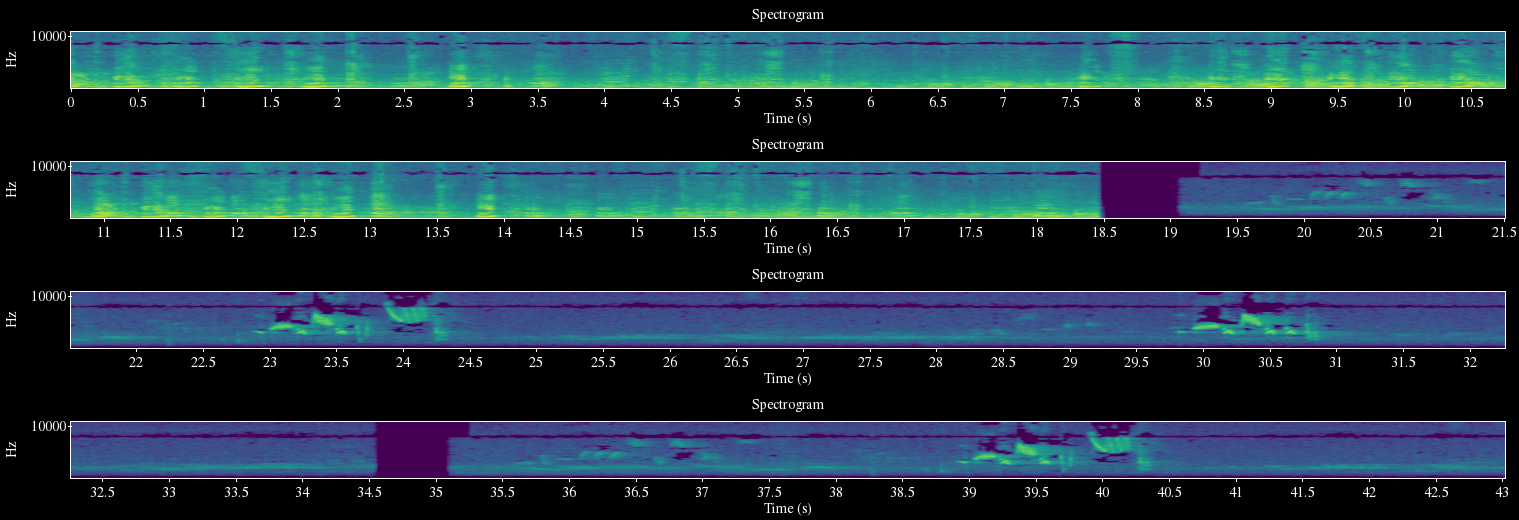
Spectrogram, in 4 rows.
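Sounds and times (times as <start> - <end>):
birds chirping: 0.0 - 18.5, 38.8 - 40.4
light steady hiss: 19.1 - 30.0, 35.2 - 43.0.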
